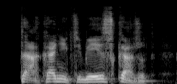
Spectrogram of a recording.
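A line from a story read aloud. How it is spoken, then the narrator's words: Snorting. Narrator (Russian): хмыкнул Ярош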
